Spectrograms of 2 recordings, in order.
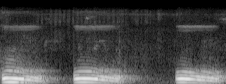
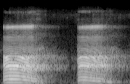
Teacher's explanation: with ah, actually you have to open wide your mouth. So you're not actually making a circle. You're not shaping your mouth as a circle, but it's being open wide.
